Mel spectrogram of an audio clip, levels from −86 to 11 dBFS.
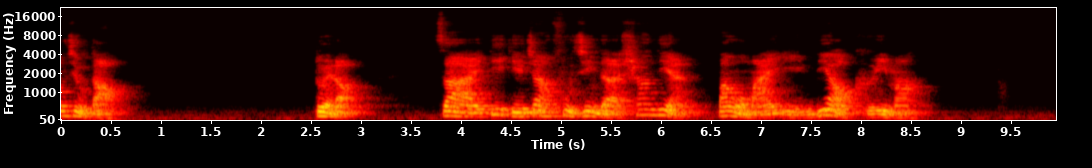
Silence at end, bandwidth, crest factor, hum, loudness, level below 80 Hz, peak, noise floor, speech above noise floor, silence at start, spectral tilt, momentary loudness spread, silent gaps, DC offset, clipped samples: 1.3 s; 13.5 kHz; 20 dB; none; -27 LUFS; -60 dBFS; -10 dBFS; -67 dBFS; 40 dB; 0 s; -7 dB/octave; 9 LU; none; under 0.1%; under 0.1%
